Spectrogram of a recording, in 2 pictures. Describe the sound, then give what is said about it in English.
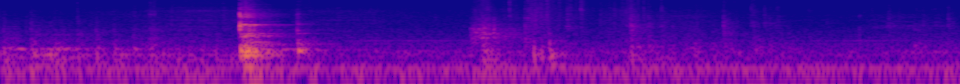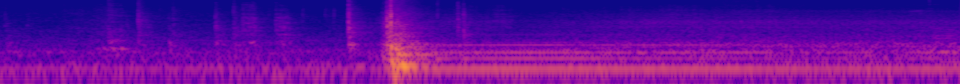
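A microwave oven heating food: a few sharp clunks, then a steady low electrical hum with a faint buzz that starts after the last clunk and runs to the end. “Then you put it into the microwave for a minute and a half, which I will do now.”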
